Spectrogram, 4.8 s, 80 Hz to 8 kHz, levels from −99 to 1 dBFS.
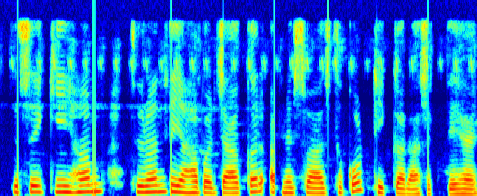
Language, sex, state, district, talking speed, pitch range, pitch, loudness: Hindi, female, Uttar Pradesh, Varanasi, 175 wpm, 215-265 Hz, 235 Hz, -17 LUFS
